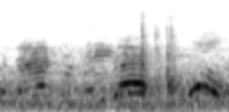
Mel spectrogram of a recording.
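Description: High-pitched shouting and yelling voices during the soccer match, with three sharp knocks about a second and a half in.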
